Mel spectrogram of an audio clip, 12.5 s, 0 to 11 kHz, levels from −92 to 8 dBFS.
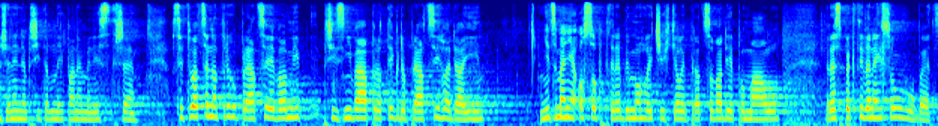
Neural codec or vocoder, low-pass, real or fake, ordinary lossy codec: none; 9.9 kHz; real; MP3, 96 kbps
